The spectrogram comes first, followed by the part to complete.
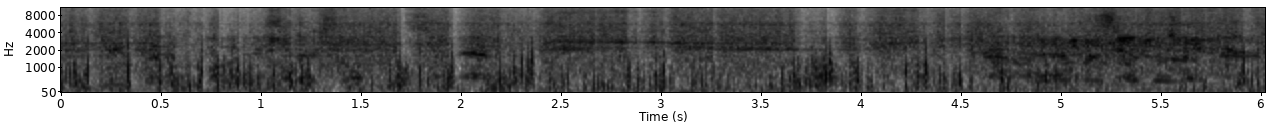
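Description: Corded electric hair clippers buzzing while shaving a head, their steady low hum standing out about five seconds in. People talk in the background, with wind on the microphone.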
